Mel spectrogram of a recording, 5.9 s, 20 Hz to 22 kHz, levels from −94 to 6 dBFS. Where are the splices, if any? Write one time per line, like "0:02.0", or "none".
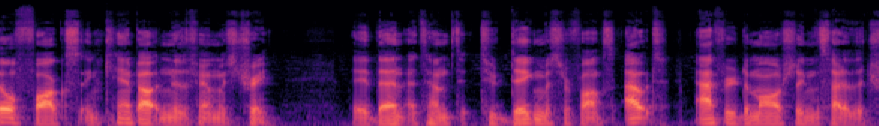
0:02.2
0:04.5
